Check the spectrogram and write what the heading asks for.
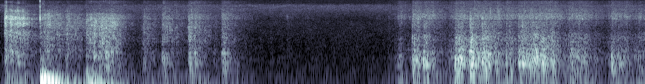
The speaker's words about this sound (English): Of course, my pop and noise gate is kind of throwing it off. Here, I turned it up a little. Here we go. That's my thunderstorm.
